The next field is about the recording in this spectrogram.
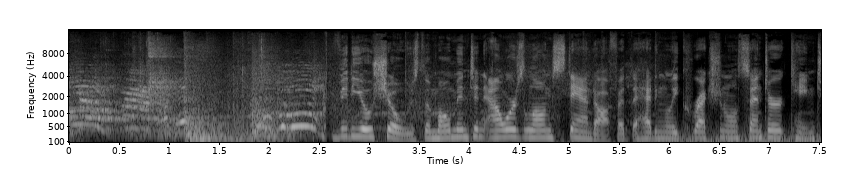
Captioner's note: screaming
